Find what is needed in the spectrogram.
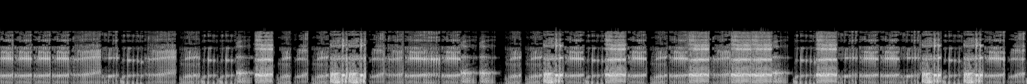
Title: Talking Ben has a burping problem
